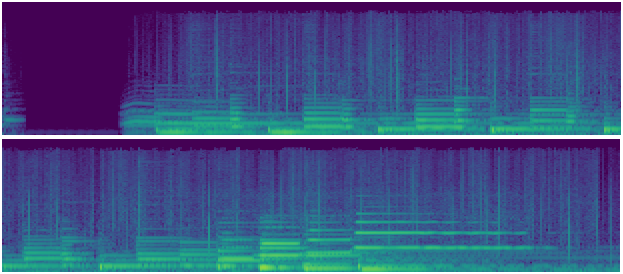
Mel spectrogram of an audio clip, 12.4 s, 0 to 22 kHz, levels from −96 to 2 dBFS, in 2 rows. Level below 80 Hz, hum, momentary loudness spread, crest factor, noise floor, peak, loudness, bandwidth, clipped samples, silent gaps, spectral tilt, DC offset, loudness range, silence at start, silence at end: -38 dBFS; none; 14 LU; 22 dB; -83 dBFS; -8 dBFS; -31 LUFS; 17 kHz; under 0.1%; none; -7 dB/octave; under 0.1%; 8 LU; 0 s; 0 s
